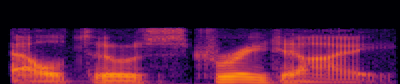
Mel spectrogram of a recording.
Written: altostrati

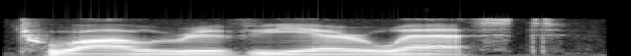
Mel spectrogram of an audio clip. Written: Trois-Rivieres-Ouest

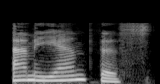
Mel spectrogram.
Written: amianthus

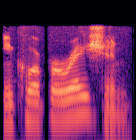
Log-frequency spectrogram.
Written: incorporation

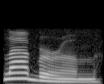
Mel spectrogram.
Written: labarum

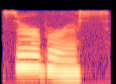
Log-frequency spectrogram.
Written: Cerberus

